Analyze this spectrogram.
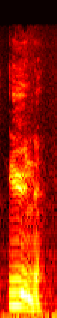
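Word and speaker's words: une: B pronounce as a this will be pronounce as यन okay यन यन ये कुछ आपको ऐसा साउंड करेगा हिंदी में यन ओके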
